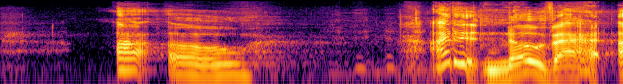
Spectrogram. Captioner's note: congregation laughs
